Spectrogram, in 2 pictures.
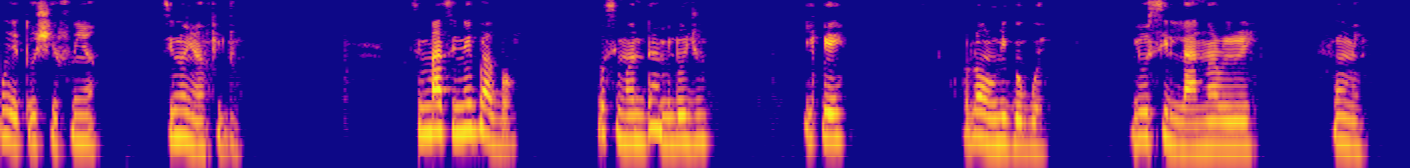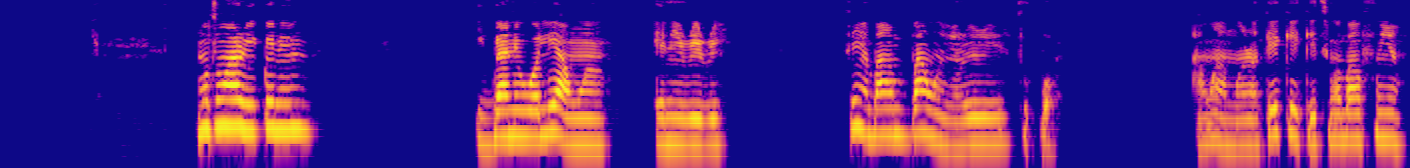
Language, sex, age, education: Yoruba, female, 30-45, tertiary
